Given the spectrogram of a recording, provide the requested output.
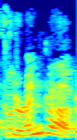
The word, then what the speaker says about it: Sirenka: I'm a huge fan of your work on Cuphead, on Sirenka. Is that how you say it? – Sirenka? Yes, Sirenka. Very Sirenka. Good.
